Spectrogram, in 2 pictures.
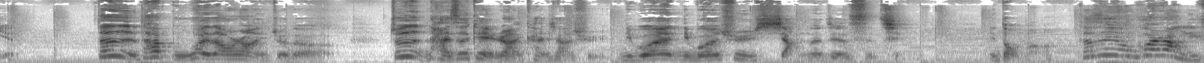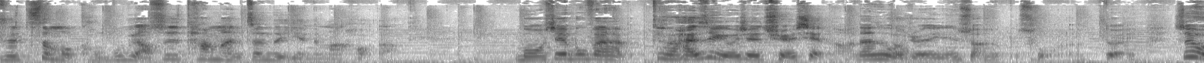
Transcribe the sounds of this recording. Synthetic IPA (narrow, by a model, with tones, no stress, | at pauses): ɛ̰˨˦nt̪a˥˧nʂɻ̩˥˩t̪ʰa˦˥pu˧˥xwe˥˧t̪ɑ˥˧ʊɻɑ˥˩ŋni˨˩t͡ɕɥɛ˧˥d̪ə̰˧ | t͡ɕjo˥˧ʊʂɻ̩˥˩xa˧˥ɪʂ̬ɻ̩˥˩kʰɤ˧˥i˨˩ɻɑ˥˩ŋni˨˩kʰa˥˧n˩ɕja̰˧t͡ɕʰy̰˥˩ni˨˩p̬u˧˥xwe˥˩ɪni˨˩pu˧˦xwe˥˧ɪt͡ɕʰy˥˩ɕjɑ̰˨˩ŋna˥˩t͡ɕt͡ɕjɛ˥nʂɻ̩˥˩t͡ɕʰḭ˨˩˦ŋ | ni˨˥t̪o˨˩ŋmɐ̰˧˦t̪a˥˧nʂɻ̩˥ni˨˩pu˧˥xwe˥˧ɪɻɑ˥˩ŋni˨˩˧ʈ͡ʂə˥˩mə˨˩kʰʊ˨˩ŋpu˥˩pjɑ˨˩ʊʂɻ̩˥˩t̪ʰa˦˥mə˨nʈ͡ʂə˦nd̪ə˨jɛ˨˩nd̪ə˦ma˧˦nxɑ˨˩ʊd̪ə̰˨˩ | mo˨˩ʊɕjɛ˦˥p̬u˥˧˩fə˨˩n˧˥ɪt̪ʰxa˧˥ɪʂ̬ɻ̩˥˩jo˨˩ʊi˥˩ɕjɛ˥t͡ɕʰɥɛ˥˧ɕjɛ˥˩nlə̰˨t̪a˥˧nʂ̬ɻ̩˥˩wɔ˨˩t͡ɕɥɛ˧˥d̪ə˧˨i˨t͡ɕi˦˥ŋswa˨˩nxə˨˩pu̥˧˥t͡sʰwɔ̰˥˩lə̰˩t̪we˥˩ɪswɔ˧˥i˨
